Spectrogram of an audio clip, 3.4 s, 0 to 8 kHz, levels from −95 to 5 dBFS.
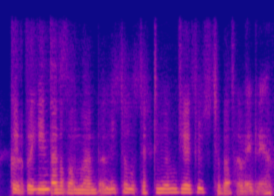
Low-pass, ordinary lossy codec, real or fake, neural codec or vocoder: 7.2 kHz; none; fake; codec, 16 kHz, 0.5 kbps, FreqCodec, smaller model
